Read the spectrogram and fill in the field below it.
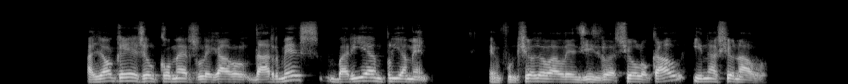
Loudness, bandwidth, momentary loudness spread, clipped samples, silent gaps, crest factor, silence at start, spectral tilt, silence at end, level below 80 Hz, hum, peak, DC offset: -18 LUFS; 7.8 kHz; 7 LU; under 0.1%; 4.38-4.68 s, 4.77-4.88 s; 16 dB; 0.85 s; -6.5 dB/octave; 0.85 s; -58 dBFS; none; -2 dBFS; under 0.1%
